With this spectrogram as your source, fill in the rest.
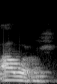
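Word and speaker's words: hour: ठीक है, तो यहाँ पे इसके सामने क्या यूज करेंगे आप दोस्तों, आवर, यानी जो इसका प्रोनाउंसिएट है, यानी साउंड इसकी देखिए क्या है, आवर, यानी यह जो आप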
